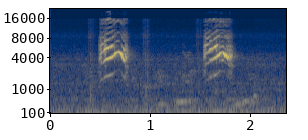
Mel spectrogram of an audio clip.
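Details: Wild crimson sunbird calling, used to lure wild birds: two sharp, high chirps with a quick downward sweep, about a second apart, over faint low background hum.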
